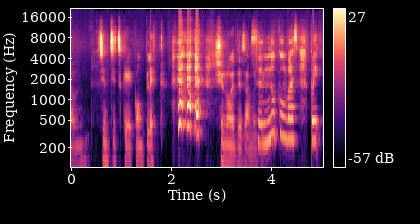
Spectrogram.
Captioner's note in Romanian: râsete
